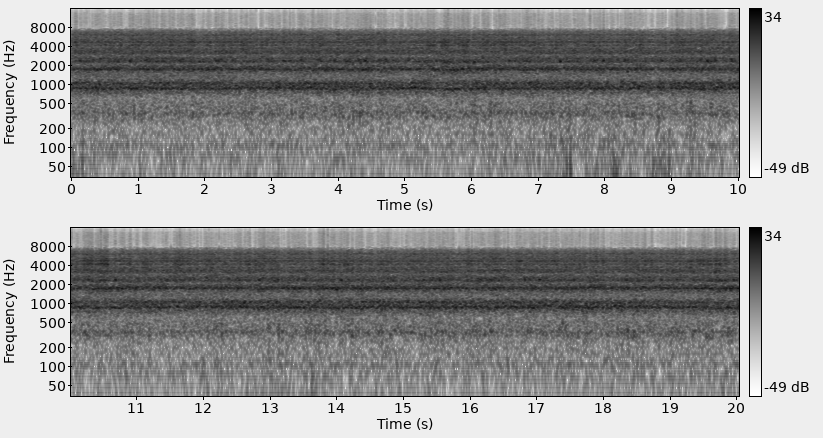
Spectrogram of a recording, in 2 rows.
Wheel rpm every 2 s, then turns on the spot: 230, 230, 230, 230, 230, 230, 230, 230, 240, 230.
none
